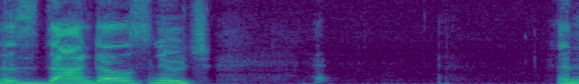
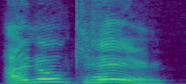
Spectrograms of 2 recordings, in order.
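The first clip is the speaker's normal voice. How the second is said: loud insistence; 6 semitones higher, 9 dB louder, slower than usual. Real, not acted.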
